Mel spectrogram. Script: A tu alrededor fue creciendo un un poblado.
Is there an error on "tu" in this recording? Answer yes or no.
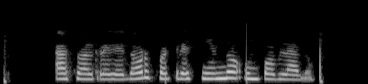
yes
